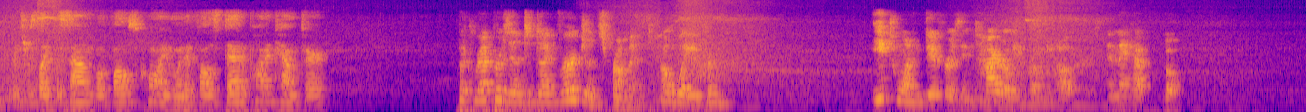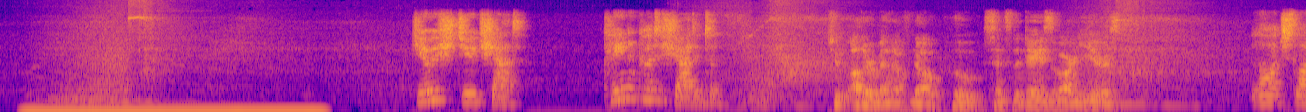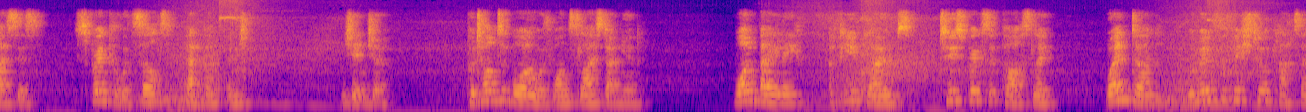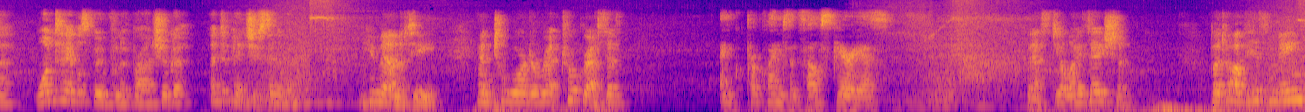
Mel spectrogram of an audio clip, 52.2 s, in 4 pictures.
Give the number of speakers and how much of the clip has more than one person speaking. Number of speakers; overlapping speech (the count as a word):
six, no overlap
